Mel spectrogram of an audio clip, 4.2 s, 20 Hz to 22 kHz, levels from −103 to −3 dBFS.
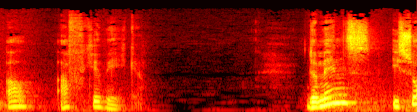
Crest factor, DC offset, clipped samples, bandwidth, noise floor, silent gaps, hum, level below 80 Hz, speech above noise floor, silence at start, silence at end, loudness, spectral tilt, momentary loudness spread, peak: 20 dB; under 0.1%; under 0.1%; 16 kHz; -70 dBFS; none; none; -60 dBFS; 48 dB; 0 s; 0 s; -22 LUFS; -3 dB/octave; 19 LU; -6 dBFS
